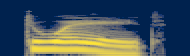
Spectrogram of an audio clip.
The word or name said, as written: Dwade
